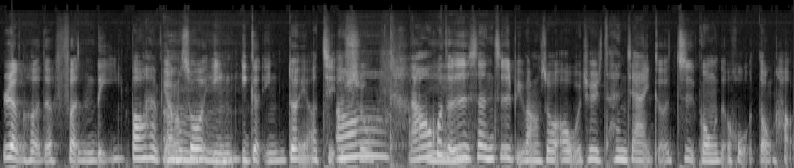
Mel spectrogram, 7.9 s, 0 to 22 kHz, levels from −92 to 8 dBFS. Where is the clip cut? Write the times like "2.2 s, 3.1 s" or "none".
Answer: 4.1 s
